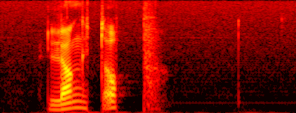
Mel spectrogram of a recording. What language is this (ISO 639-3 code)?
nor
